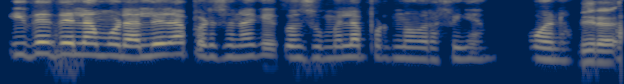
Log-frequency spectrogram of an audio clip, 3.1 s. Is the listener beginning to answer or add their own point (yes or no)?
yes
